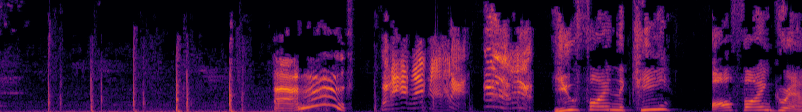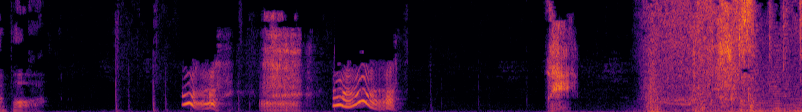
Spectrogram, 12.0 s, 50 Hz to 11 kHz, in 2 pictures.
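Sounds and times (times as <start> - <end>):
cartoon creature squeaky chatter: 2.0 - 4.1.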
